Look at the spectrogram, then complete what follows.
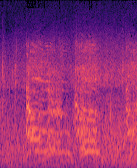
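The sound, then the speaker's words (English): Two dogs bark in two short, fairly loud bursts about a second apart, set against a steady wash of background noise with no talking, as they are led through the water while the tide comes in. “As the tide comes in, Frost leads two dogs through the water, his weapon slung over his back.”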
